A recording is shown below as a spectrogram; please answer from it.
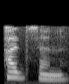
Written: Hudson

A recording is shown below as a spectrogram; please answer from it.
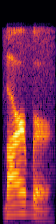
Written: Barbour

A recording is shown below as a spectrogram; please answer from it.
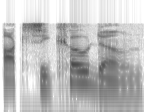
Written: oxycodone

